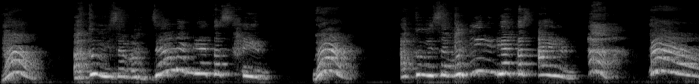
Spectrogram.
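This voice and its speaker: A woman's voice: very high-pitched, expressive, normal speed, pitched above the performer's own voice. A woman voicing an impulsive, awestruck male fisherman disciple, exclaiming breathlessly. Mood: amazed. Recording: echoey room, mic far off.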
